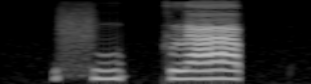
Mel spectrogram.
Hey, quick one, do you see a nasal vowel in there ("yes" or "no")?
no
